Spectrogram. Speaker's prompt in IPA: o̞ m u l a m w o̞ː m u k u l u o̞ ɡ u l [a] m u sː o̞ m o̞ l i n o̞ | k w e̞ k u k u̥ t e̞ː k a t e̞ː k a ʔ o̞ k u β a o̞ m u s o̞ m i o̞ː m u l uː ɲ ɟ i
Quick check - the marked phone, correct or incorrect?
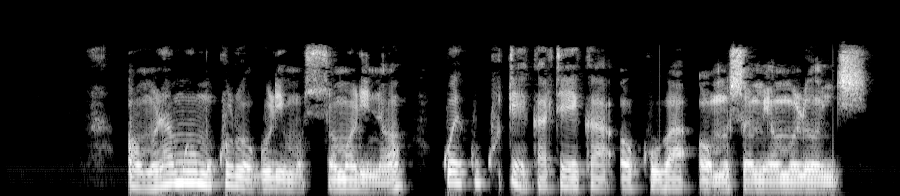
incorrect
